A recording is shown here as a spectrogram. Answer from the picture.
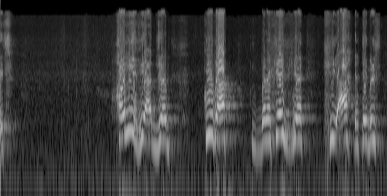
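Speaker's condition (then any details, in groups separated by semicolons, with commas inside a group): Cerebral palsy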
